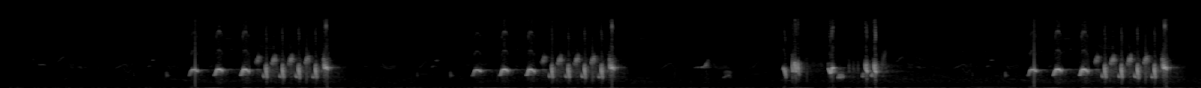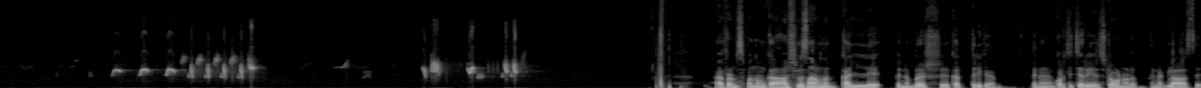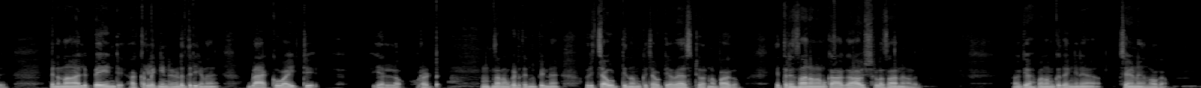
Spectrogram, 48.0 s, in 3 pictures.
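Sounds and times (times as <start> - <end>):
bird singing: 0.2 - 24.8.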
